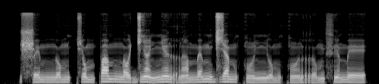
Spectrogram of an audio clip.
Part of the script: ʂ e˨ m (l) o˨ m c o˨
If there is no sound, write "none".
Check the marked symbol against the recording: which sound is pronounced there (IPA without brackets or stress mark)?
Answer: n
